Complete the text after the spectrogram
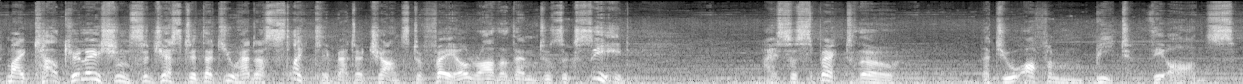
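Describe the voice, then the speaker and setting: An actor playing an ancient elven king who speaks in a formal, deliberate and strategic way. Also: fairly high pitch, expressive, background noise. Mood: measured. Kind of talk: video game dialogue.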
